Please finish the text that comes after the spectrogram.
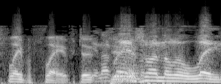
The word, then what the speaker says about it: Flavor Flav: Does Flavor Flav and VH1 and everyone realize that we're off the air in like 15 minutes? You do know it's Flavor Flav.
